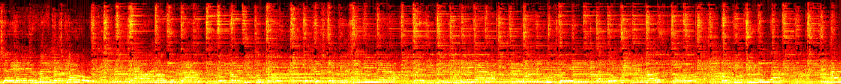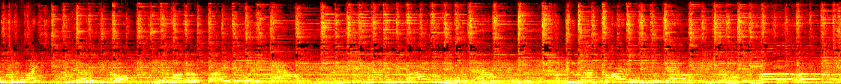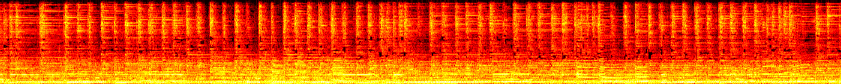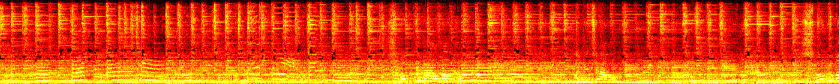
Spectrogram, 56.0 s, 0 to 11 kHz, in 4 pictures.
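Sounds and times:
acoustic guitars strumming chords: 0.0 - 56.0
sliding guitar lead line: 0.0 - 56.0.

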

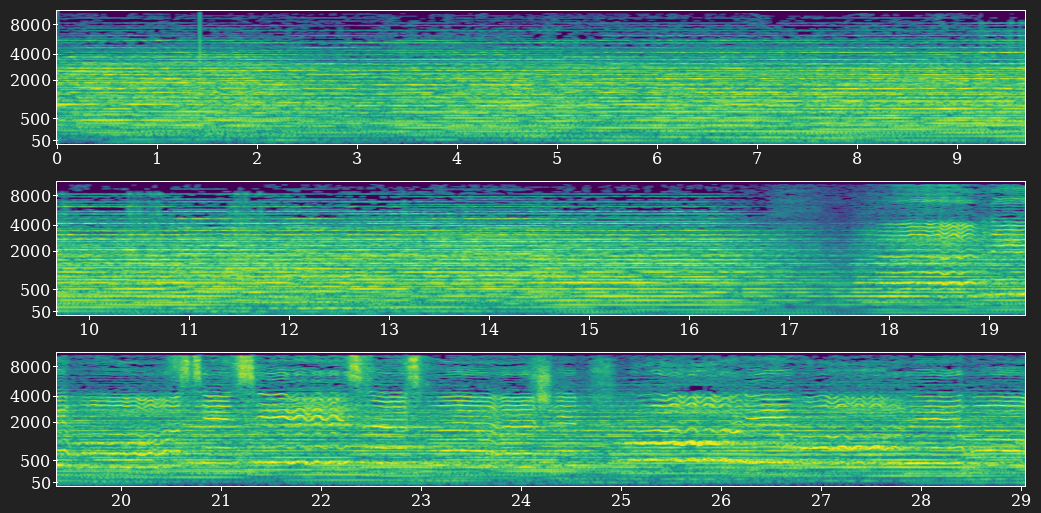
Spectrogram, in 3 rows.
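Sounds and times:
pipe organ playing held chords: 0.0 - 29.0.

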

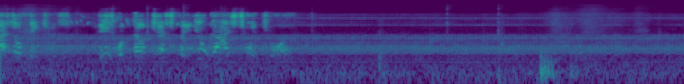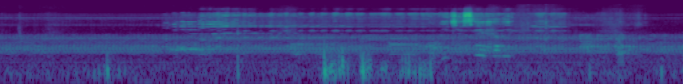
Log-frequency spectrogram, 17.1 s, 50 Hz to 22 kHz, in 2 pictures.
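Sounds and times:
high chittering pattern: 10.6 - 15.7.

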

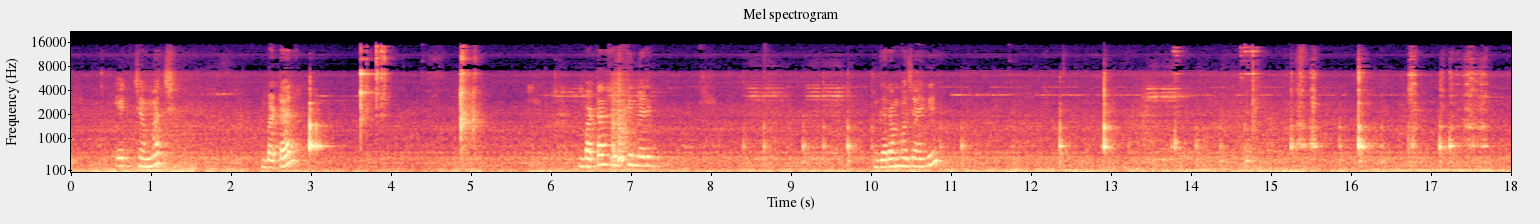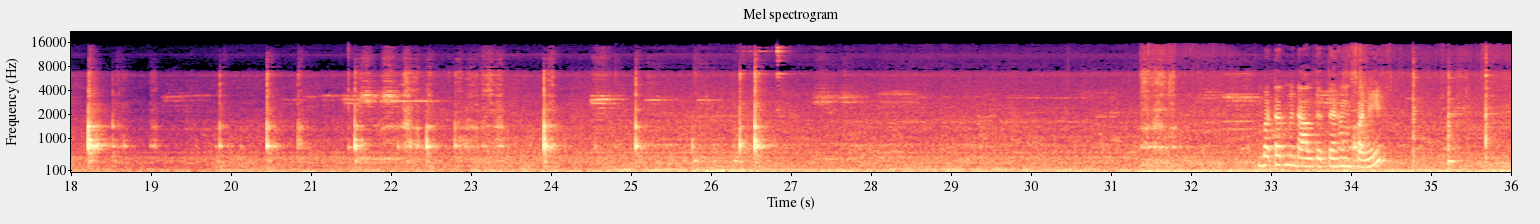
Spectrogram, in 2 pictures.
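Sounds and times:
spatula tapping and scraping pan: 8.4 - 26.8, 31.4 - 32.0, 33.9 - 36.0.

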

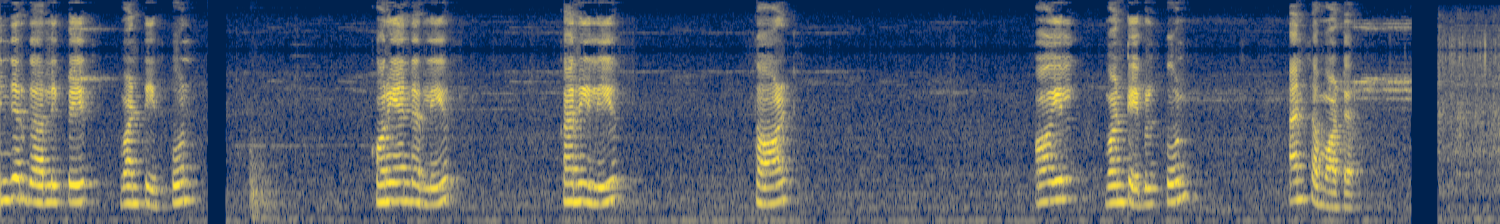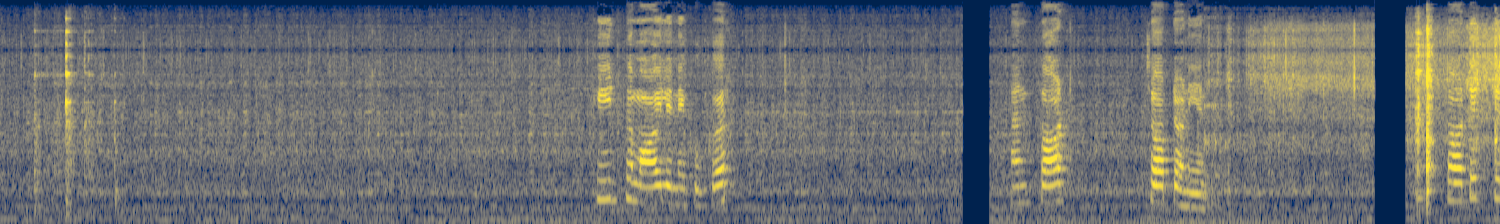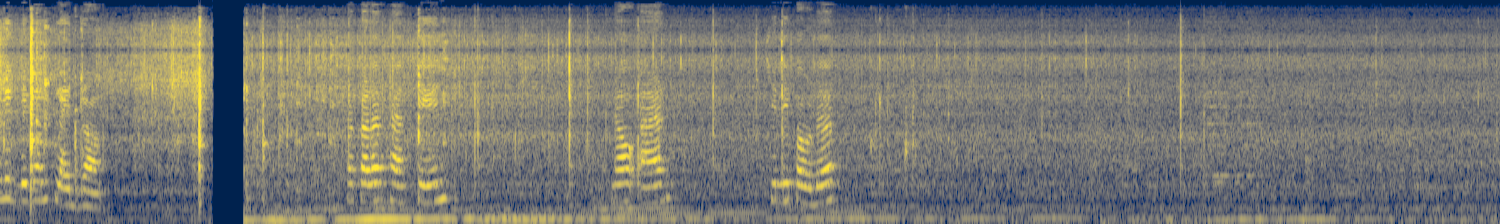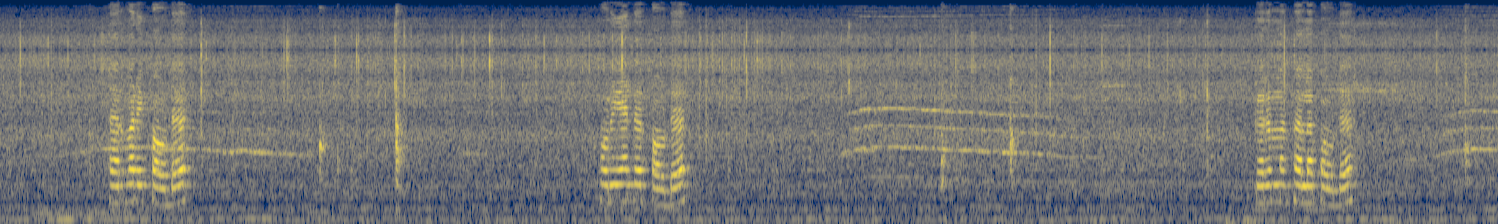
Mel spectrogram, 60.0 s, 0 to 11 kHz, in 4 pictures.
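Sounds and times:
onion sizzling in hot oil: 14.4 - 59.9.

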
